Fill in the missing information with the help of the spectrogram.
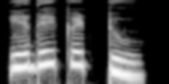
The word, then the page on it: ಎದೆಗೂಡು: edegūḍu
